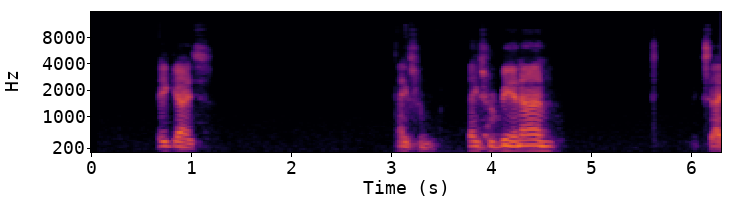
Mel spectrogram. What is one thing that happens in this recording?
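A middle-aged man speaks calmly in short bursts over an online call.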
